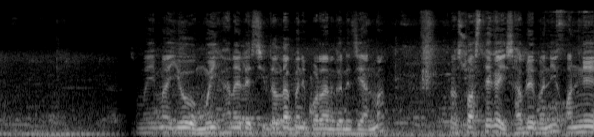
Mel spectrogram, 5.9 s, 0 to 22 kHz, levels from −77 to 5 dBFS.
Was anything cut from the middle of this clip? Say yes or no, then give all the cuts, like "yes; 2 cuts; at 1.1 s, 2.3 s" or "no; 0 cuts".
yes; 1 cut; at 1.4 s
